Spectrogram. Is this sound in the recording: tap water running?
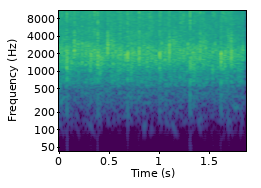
no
